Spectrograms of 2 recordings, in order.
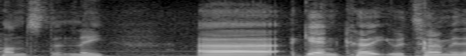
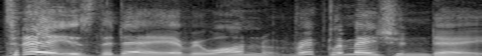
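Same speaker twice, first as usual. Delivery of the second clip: loud, raised, put-on news anchor delivery; 5 semitones higher, 6 dB louder than usual. At the terminal, doing a best newscaster voice for an announcement. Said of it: "Shall I do my best newscaster voice?".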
